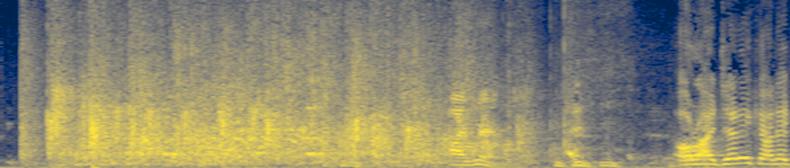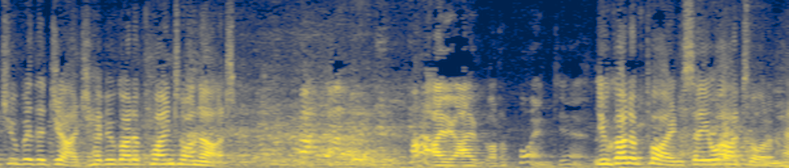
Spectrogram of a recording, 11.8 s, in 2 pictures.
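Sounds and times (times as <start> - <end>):
audience clapping: 0.0 - 4.8
laughter: 0.4 - 5.4, 6.1 - 9.4, 10.6 - 11.8
speech: 3.4 - 11.8.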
